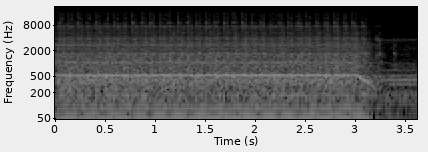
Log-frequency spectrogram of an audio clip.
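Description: Close by, a sewing machine hums evenly through a flannel fursuit bandana for about three seconds, its motor whine steady over a low buzz, then winds down and stops.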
